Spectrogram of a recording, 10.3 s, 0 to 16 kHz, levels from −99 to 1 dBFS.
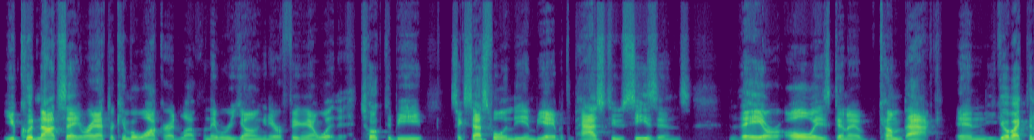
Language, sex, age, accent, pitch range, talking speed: English, male, 20-39, American, 105-140 Hz, 260 wpm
